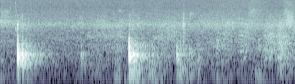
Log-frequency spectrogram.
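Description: Three short knocks in about a second and a half, the first the loudest, with quiet room tone between them.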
